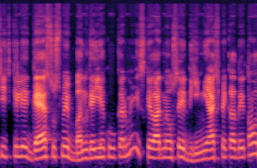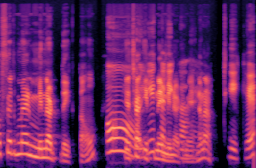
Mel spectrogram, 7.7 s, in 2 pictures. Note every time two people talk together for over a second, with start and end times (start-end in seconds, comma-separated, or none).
5.7-7.1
